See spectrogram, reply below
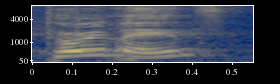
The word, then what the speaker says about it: Tory Lanez: And don't forget the press of Tory Lane. Tory Lane. I keep saying it, man. – Tory Lane. – Was it the right? I said it right the first time? – Tory Lanez. – Tory Lanez? All right.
